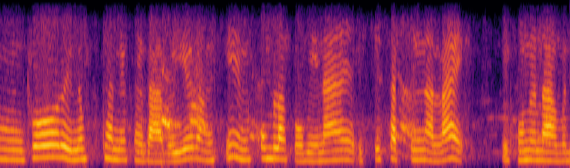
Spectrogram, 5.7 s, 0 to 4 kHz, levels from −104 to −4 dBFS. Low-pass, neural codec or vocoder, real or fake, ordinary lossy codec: 3.6 kHz; none; real; Opus, 32 kbps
